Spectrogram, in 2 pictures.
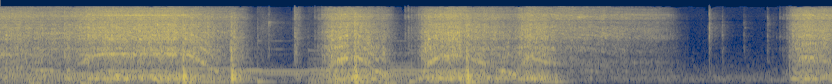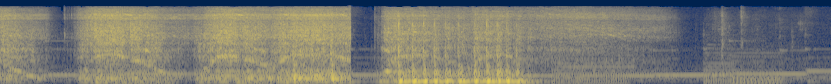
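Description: Corded electric drill/driver running in about five short bursts, driving small screws through perforated metal strapping into a hardboard base, with the bit slipping on the screw heads toward the end.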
